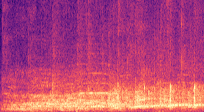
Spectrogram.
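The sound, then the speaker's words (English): Audience applause fills the whole stretch as a dense, steady wash of clapping that keeps an even level from start to finish. “That was an applause break.”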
